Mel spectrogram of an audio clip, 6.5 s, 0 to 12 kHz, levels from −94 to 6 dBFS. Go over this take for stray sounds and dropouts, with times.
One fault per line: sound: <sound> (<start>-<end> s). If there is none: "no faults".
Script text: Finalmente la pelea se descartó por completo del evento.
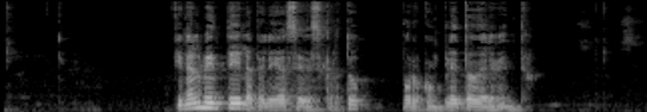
no faults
